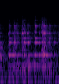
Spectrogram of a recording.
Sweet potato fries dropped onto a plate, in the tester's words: you can hear how crispy they sound as they hit the plate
